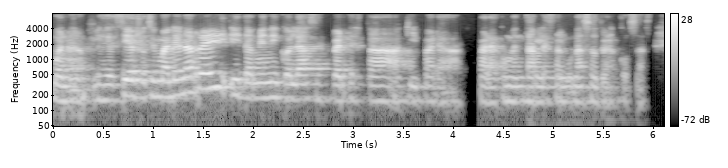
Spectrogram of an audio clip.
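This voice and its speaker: A woman talks with hardly any pauses. Her pitch is very deep and low. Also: ordinary pitch variation, moderate pace. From Argentina, Buenos Aires. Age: 30s. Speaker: editor and cultural journalist. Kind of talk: online seminar presentation. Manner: hesitant fillers.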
